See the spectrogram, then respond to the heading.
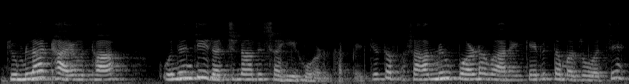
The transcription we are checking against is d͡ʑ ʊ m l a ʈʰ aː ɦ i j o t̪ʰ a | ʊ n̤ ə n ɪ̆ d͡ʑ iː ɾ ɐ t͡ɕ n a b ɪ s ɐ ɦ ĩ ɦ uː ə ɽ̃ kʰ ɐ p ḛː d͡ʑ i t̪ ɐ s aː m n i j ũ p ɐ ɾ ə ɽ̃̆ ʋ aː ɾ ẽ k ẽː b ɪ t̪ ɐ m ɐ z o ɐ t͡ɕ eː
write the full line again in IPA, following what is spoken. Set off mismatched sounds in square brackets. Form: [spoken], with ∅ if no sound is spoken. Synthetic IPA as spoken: d͡ʑ ʊ m l a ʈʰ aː ɦ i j o t̪ʰ a | ʊ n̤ ə n ɪ̆ d͡ʑ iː ɾ ɐ t͡ɕ n a b ɪ s ɐ ɦ [i] ɦ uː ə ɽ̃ kʰ ɐ p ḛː d͡ʑ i t̪ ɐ s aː m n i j ũ p ɐ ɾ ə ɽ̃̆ ʋ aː ɾ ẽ k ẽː b ɪ t̪ ɐ m ɐ z o ɐ t͡ɕ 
